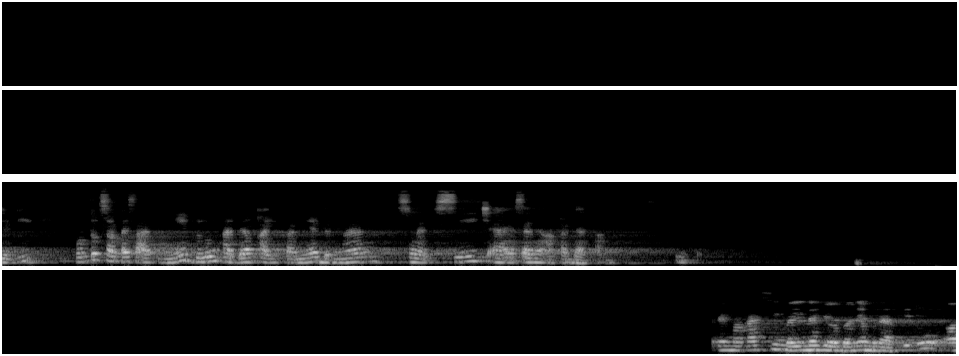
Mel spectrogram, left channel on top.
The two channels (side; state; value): left; silent; digital silence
